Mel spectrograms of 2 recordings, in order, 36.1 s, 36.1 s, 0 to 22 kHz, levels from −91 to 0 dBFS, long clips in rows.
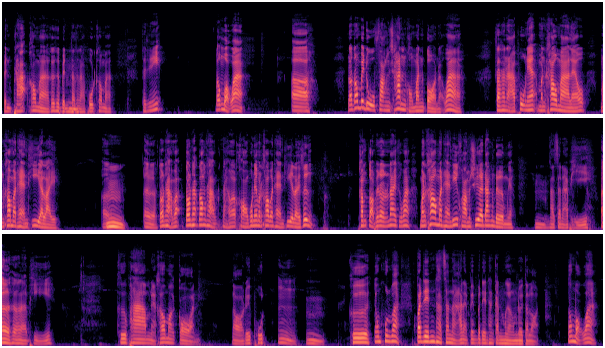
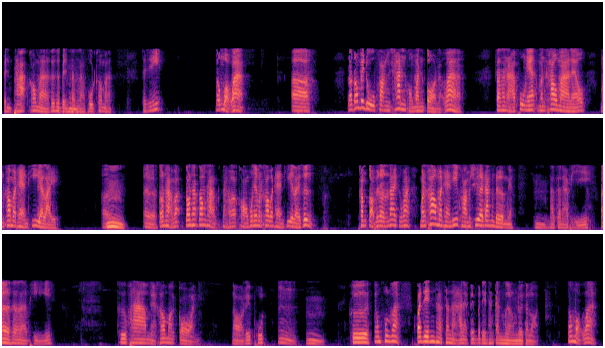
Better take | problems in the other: first | garbled, watery; badly; nothing above 4 kHz

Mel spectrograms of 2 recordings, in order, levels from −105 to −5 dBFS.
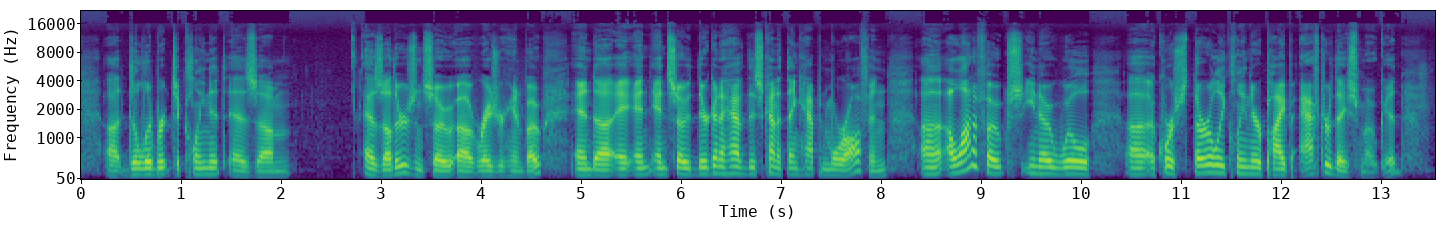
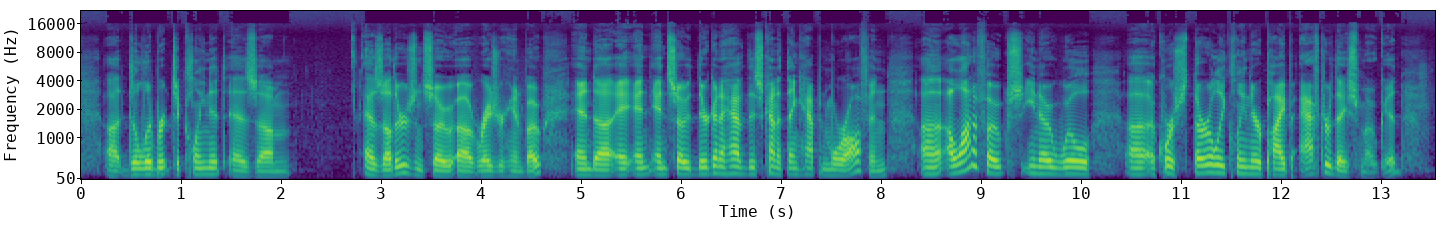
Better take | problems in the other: neither | thin; somewhat; fading below 350 Hz; the same in both

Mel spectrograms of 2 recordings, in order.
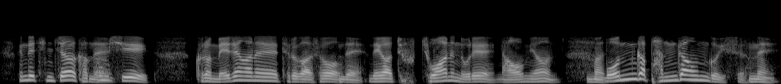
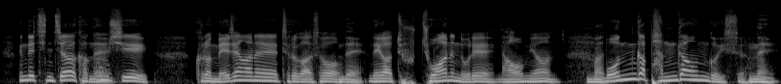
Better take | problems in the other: second | phone-call audio; nothing above 3.5 kHz

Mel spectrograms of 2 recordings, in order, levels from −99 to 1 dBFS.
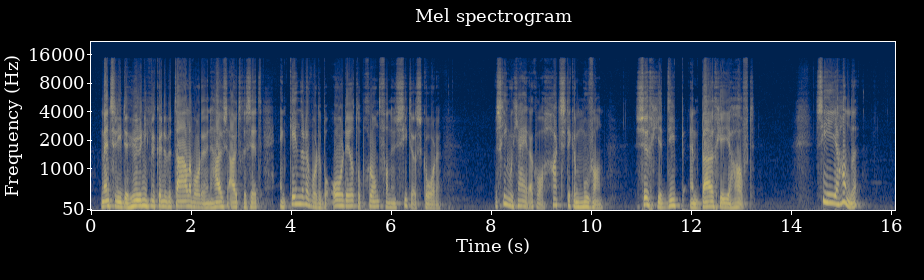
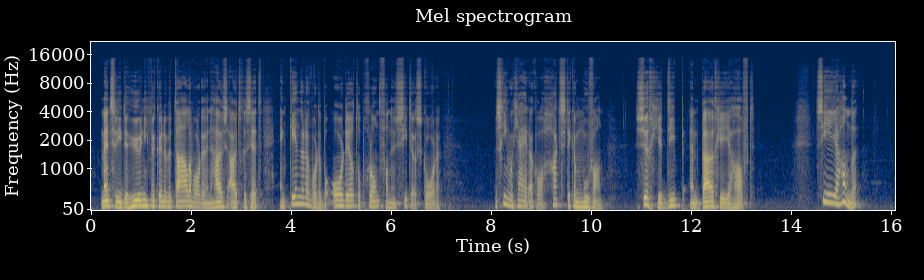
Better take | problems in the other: second | distortion; slight; 4% of the sound clipped

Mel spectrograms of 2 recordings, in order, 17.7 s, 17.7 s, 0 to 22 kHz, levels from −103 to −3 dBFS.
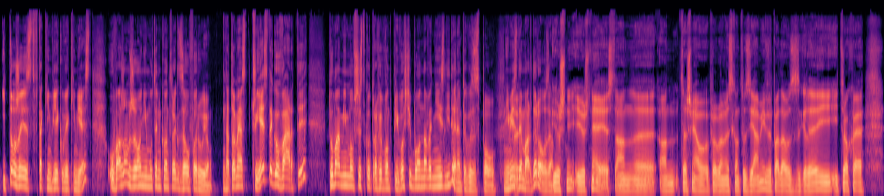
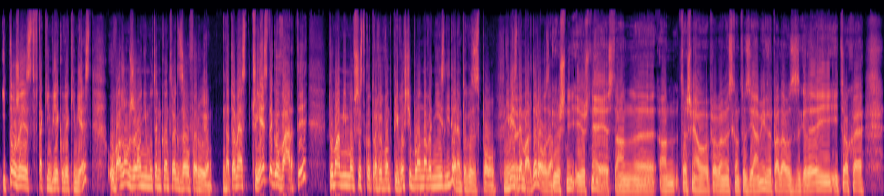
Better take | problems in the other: first | distortion; slight; 10 dB below the speech

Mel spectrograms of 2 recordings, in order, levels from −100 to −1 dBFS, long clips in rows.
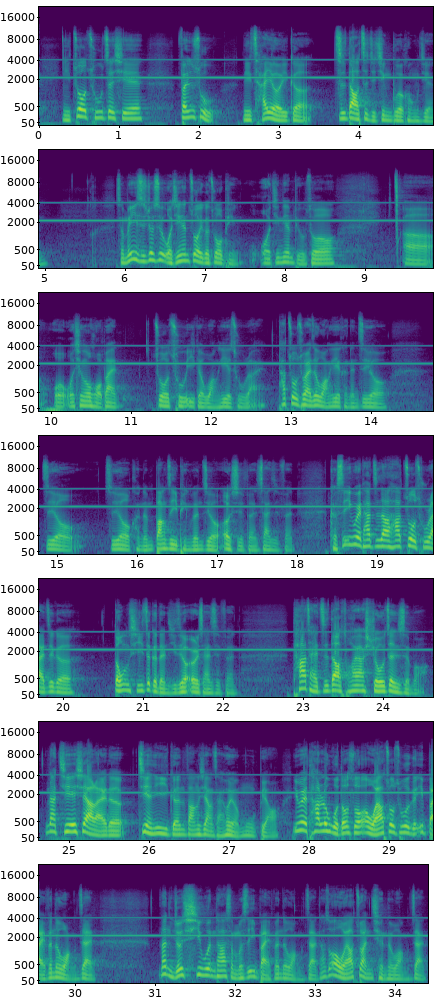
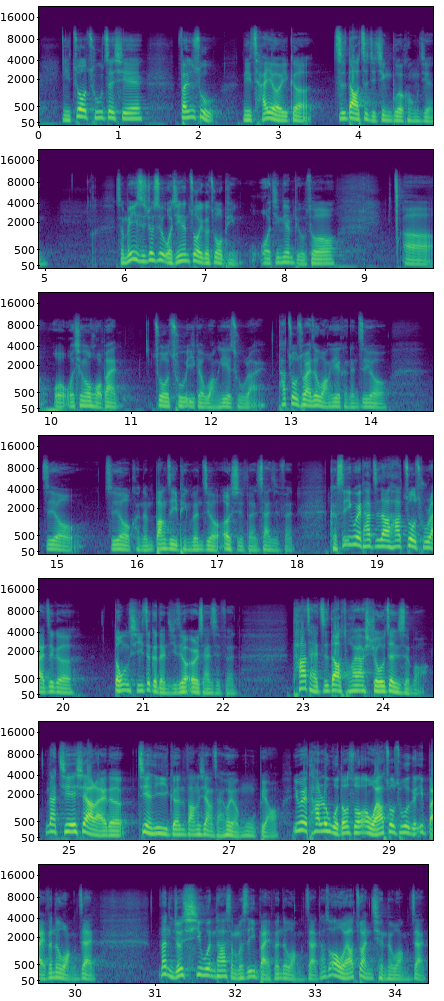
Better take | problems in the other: second | high-pitched whine; noticeable; throughout; 2 kHz, 15 dB below the speech

